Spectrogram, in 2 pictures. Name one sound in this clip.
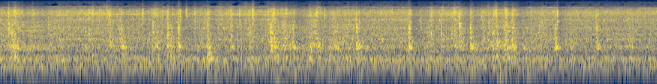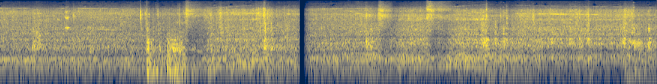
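Trash tumbles out of a bin into a truck.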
